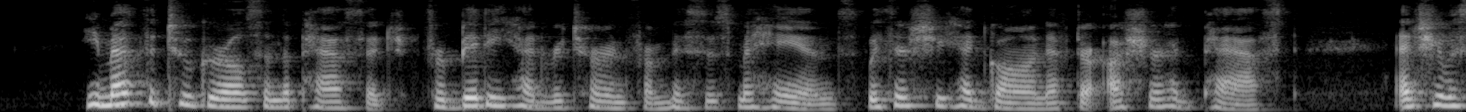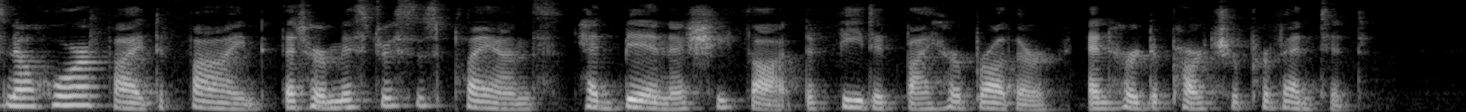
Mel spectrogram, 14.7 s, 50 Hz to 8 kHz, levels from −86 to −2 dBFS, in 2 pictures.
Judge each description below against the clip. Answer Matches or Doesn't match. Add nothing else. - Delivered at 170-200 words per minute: Matches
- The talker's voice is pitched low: Doesn't match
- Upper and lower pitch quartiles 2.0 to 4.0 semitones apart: Doesn't match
